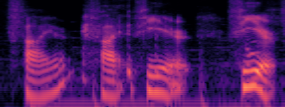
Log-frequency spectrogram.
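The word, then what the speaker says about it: vier: V is pronounced F. Fire. Fear.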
